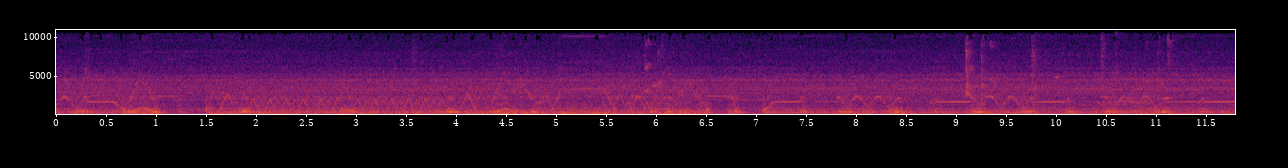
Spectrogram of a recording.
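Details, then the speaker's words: Furlingtech YAN 3D printer printing right after setup: stepper whir with short high squeaks coming and going as the head travels; possibly needs lubricant on the smooth rods, print quality unaffected. "I'm getting some weird squeaky noises. Yeah, I hear them. They sound like our dog."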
